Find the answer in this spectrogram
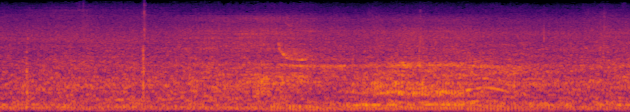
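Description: Steady outdoor background noise with indistinct voices, and a few faint short pitched calls around the middle.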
